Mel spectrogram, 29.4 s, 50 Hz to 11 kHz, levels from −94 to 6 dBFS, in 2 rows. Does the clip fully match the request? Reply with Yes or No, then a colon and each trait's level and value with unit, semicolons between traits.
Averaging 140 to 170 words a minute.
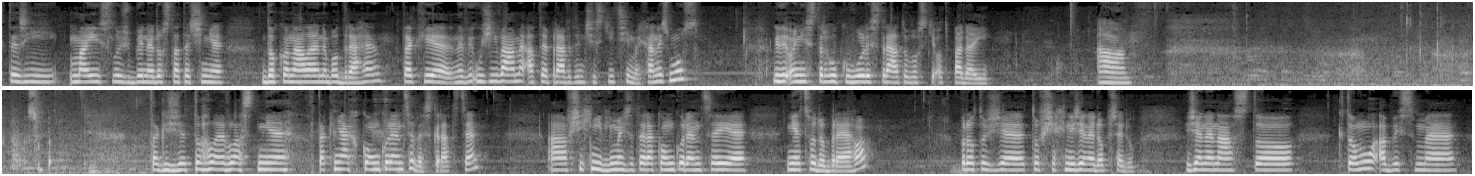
No: slow, 115 wpm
